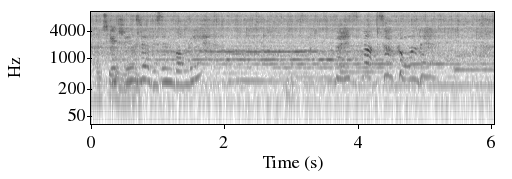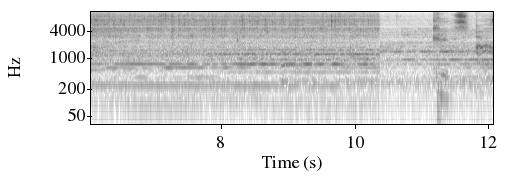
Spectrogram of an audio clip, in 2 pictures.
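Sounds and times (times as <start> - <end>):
hiss of rain: 0.0 - 12.0.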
